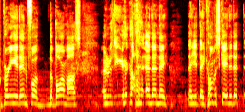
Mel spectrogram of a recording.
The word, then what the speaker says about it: Boromar: You're effectively Well- saying no to the Boromir clan when you gave away our It's goods. pronounced Boromar! Sorry.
